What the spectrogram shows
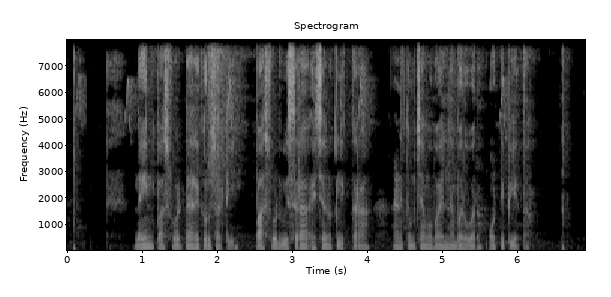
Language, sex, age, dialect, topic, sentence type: Marathi, male, 18-24, Southern Konkan, banking, statement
